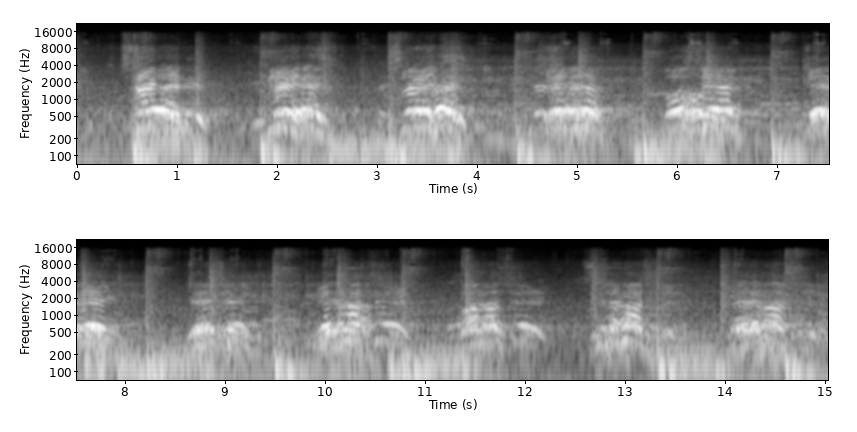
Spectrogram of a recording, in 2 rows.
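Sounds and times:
background music with low beat: 0.0 - 15.0
group of voices shouting: 0.0 - 15.0.

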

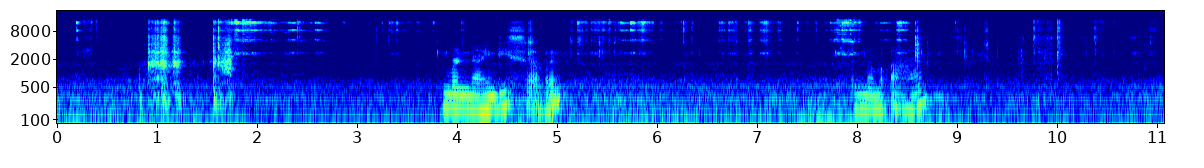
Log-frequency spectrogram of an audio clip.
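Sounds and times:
metal bangles clinking: 1.5 - 11.0.

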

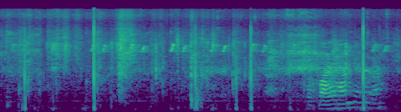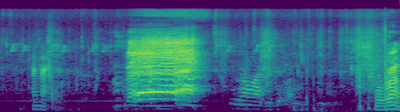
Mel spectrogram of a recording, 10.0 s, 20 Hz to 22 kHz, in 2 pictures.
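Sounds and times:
goat bleating: 6.4 - 7.7.

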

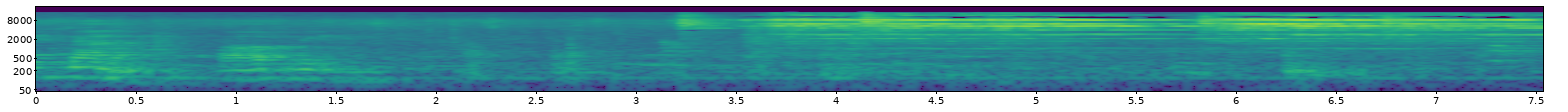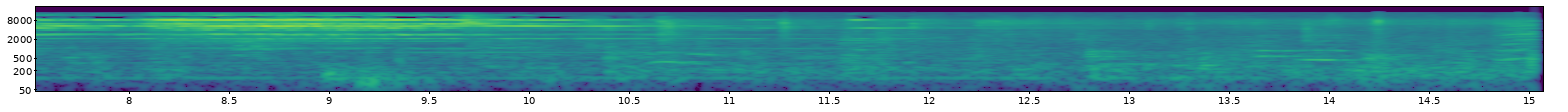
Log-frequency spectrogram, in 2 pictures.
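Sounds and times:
small handbells ringing: 3.2 - 12.8.

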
